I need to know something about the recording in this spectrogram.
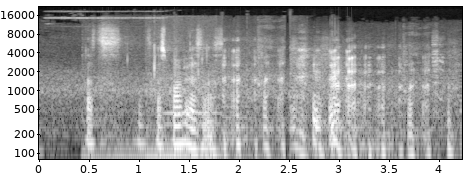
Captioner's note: laughing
